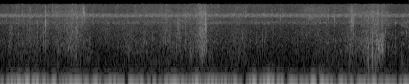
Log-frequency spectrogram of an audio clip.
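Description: Soft rustling and a few light clicks of a rope being looped and handled in the hands, over a steady high insect drone.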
